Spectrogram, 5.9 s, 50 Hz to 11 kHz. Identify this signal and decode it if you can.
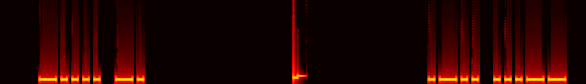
Morse code, heard as a keyed tone, about 22 wpm, 700 Hz. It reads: 6N L3
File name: practice / 22wpm / Two Letter-Number Combinations - 22wpm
